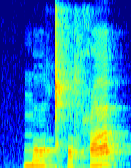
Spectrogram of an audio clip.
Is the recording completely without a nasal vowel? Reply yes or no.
yes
